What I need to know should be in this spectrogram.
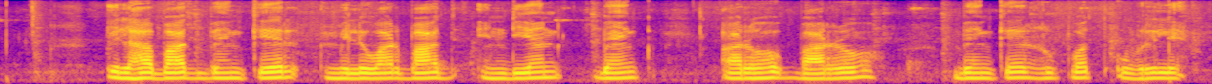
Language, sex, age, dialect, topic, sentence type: Magahi, male, 25-30, Northeastern/Surjapuri, banking, statement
